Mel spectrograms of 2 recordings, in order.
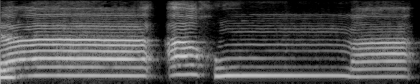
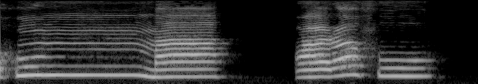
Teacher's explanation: फिर ٹھیک ہے जाअहुम मा, मीम मुशद्दद है ना, मीम का मीम के साथ इदगाम भी हो रहा है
